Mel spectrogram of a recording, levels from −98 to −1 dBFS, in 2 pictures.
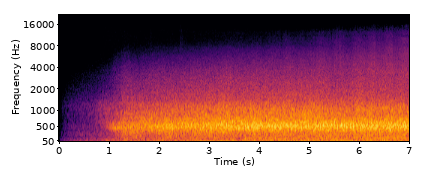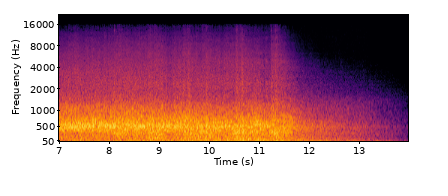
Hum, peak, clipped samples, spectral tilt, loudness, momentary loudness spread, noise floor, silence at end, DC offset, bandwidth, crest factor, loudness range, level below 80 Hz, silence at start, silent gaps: none; -2 dBFS; under 0.1%; -8 dB/octave; -15 LUFS; 10 LU; -57 dBFS; 0.6 s; under 0.1%; 11.5 kHz; 14 dB; 5 LU; -30 dBFS; 0.95 s; none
